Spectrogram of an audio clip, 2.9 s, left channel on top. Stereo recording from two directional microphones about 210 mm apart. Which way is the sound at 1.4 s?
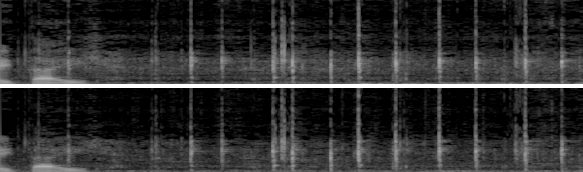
5° right (ahead or behind).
